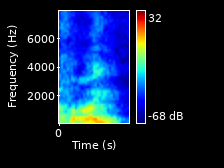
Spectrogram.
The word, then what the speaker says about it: Freud: Bueno, decía Freud, creo, como le quieras decir. No, se pronuncia Freud según este los cánones de la lengua.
